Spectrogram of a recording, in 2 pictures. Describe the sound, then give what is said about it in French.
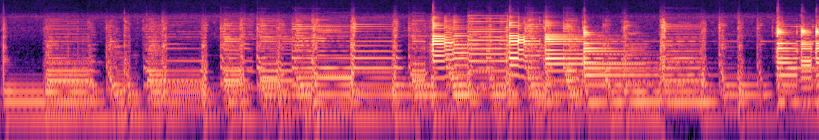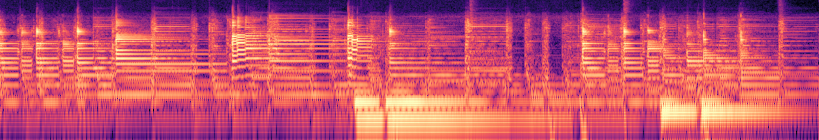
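Buzzy, distorted electric guitar amp tone from an All Black and Fender Deluxe amplifier pairing, recorded live in the studio: a steady low hum sits under ringing, fuzzy chords, with no voices, and the sound swells louder near the end. “On entend un buzz d'ampli créé par le duo All Black et Fender Deluxe”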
